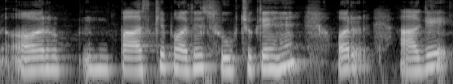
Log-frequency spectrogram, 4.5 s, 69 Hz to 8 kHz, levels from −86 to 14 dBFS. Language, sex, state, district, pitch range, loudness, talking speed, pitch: Hindi, male, Madhya Pradesh, Bhopal, 155-180 Hz, -17 LUFS, 120 wpm, 160 Hz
